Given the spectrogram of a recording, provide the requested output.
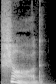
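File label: "shard", British English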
